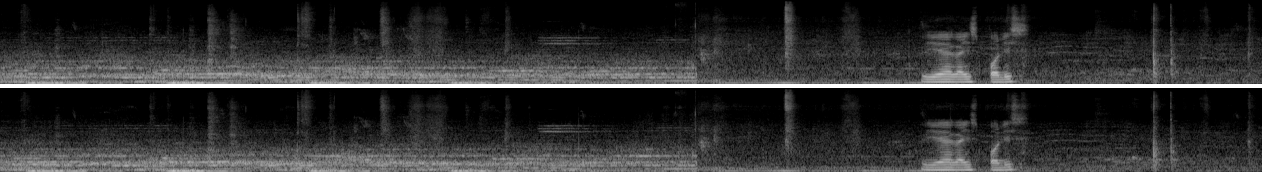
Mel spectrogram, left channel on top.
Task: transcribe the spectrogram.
ये है गाइस पॉलिश।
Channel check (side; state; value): both; normal; correlation 0.60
